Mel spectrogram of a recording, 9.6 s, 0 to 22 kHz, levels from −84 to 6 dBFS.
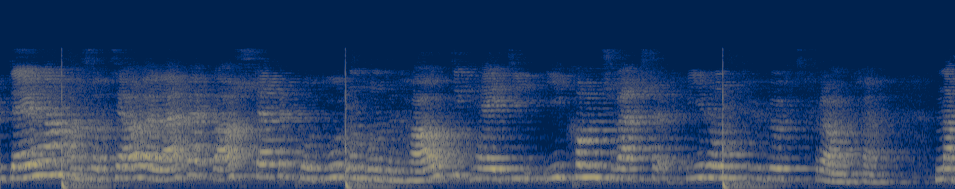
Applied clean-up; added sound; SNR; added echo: none; Thump, thud; 14 dB; reverberation time 1.1 s.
